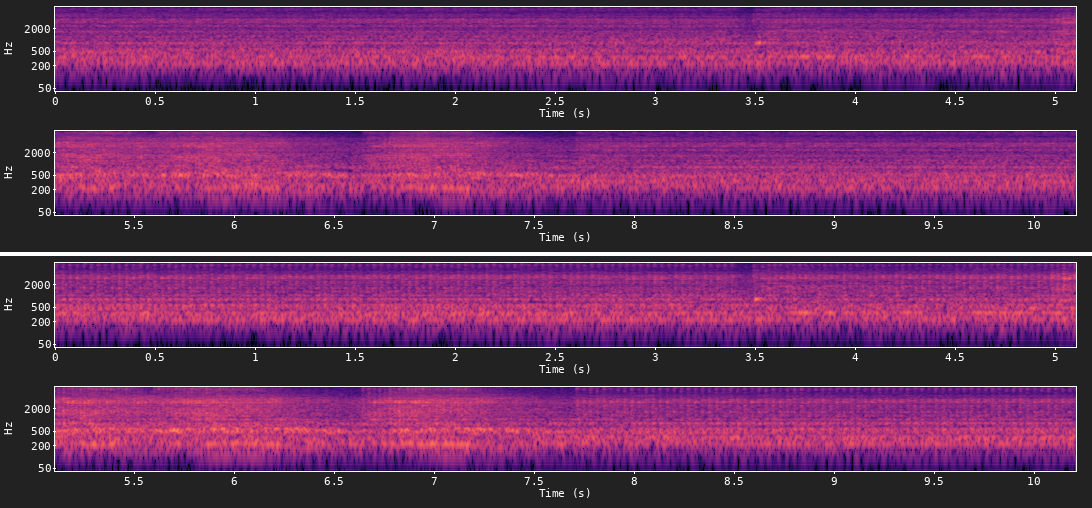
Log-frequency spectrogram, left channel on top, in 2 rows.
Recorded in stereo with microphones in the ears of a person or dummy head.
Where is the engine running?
30° right (ahead or behind), 1.5 m.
